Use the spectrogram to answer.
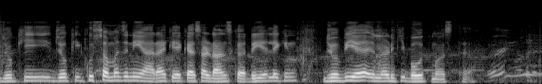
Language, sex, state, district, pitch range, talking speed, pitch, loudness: Hindi, male, Chandigarh, Chandigarh, 150-180 Hz, 265 wpm, 165 Hz, -15 LUFS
